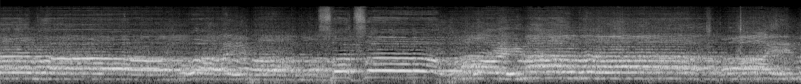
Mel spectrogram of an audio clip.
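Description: A man chanting a mournful Shia lament (latmiya) in long, held, wavering notes, sung into a handheld microphone.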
